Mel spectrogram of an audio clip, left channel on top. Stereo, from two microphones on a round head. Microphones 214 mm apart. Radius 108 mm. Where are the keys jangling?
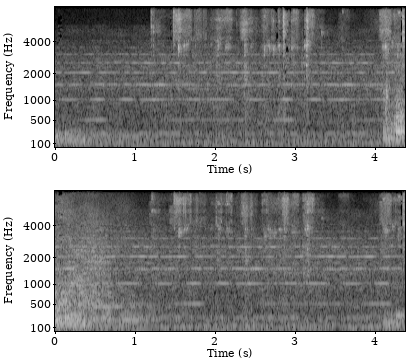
75° left (ahead or behind), 1.9 m.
